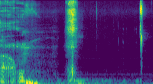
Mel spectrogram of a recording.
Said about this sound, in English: Sorry, I had to clear my throat too.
